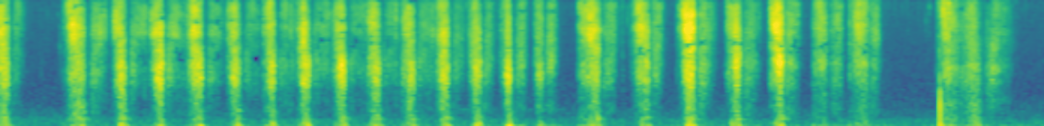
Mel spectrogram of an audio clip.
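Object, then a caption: Frozen sherbet in a paper cup, scraped with a wooden stick. A wooden stick scoops and scrapes icy orange sherbet in a small paper cup, giving a rapid series of about twenty crunchy, gritty scrapes. Each scrape is a short bright burst with a quick, dry finish, and there are brief pauses near the start and end.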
